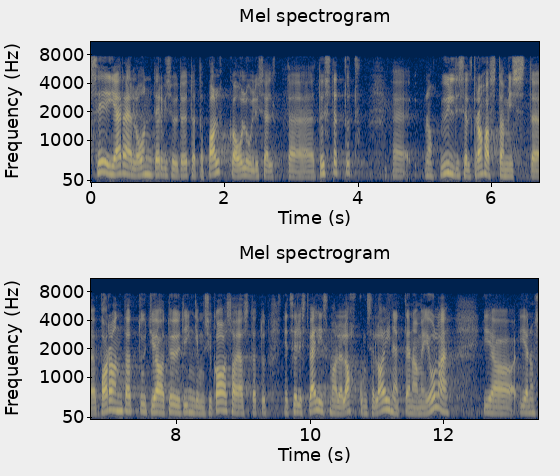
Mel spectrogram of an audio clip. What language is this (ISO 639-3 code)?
est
